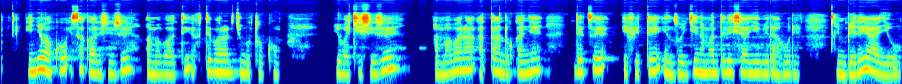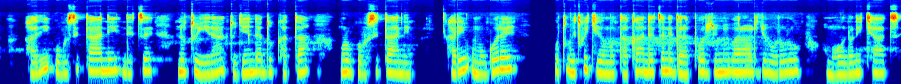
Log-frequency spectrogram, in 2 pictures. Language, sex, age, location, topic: Kinyarwanda, female, 18-24, Huye, health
